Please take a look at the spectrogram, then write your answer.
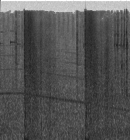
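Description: Two loud, sharp gunshots about a second apart in GTA Online, heard over a steady background of in-game ambience.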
